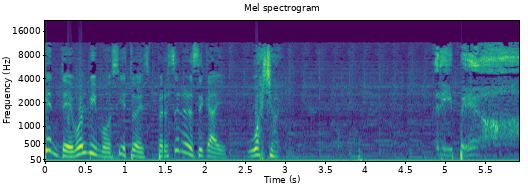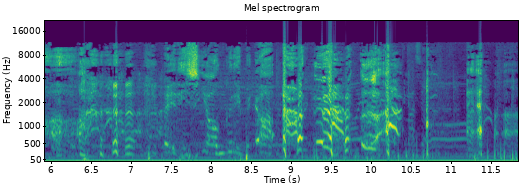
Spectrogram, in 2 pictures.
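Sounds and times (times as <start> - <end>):
speech: 0.0 - 3.2, 4.9 - 11.8
laughter: 6.0 - 11.8
harsh voiced coughing into a microphone: 8.5 - 11.8
throat clearing: 8.9 - 11.8.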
